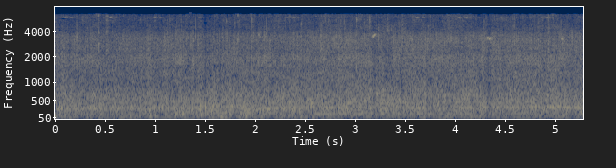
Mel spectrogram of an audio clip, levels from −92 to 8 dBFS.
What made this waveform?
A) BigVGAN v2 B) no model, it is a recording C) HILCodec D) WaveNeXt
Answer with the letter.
B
